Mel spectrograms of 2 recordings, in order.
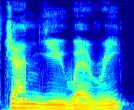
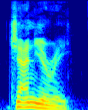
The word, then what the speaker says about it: January: But in my experience, in just normal conversation, people tend to say January. Three syllables. January.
